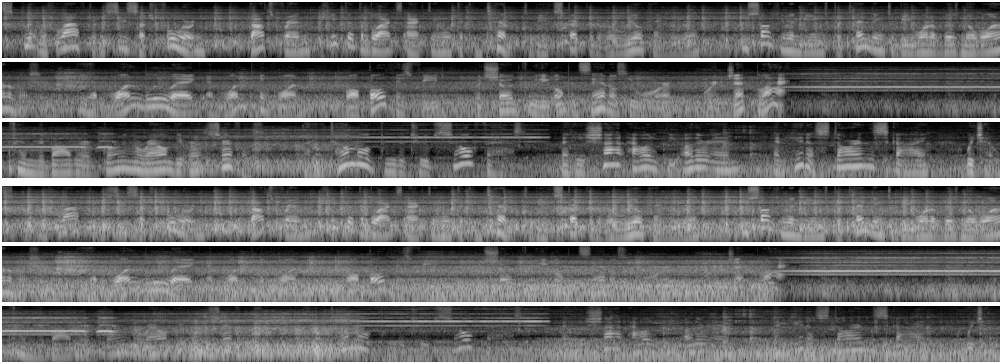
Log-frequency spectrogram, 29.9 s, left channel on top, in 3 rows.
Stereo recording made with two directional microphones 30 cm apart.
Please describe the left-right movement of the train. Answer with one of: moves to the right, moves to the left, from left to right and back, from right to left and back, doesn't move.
doesn't move.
